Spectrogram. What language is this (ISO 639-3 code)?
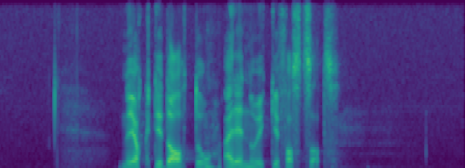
nor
